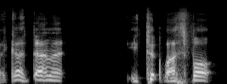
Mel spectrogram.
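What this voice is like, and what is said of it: Bad put-on Irish accent, sounds Scottish. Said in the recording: “Why does she sound like Braveheart? ... Becky Lynch is Irish, not Scottish. ... I did a terrible Irish accent.”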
